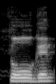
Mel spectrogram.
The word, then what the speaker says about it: Thorgan: And Bobby coming in saying Thorgan or Eden Hazard. If we're going to be honest, right now, it's definitely Thorgan or Torgan. I'm sure it's pronounced. I think it's actually pronounced Torgan Hazard.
